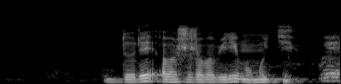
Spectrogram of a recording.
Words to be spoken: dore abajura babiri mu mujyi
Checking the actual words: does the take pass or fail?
pass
